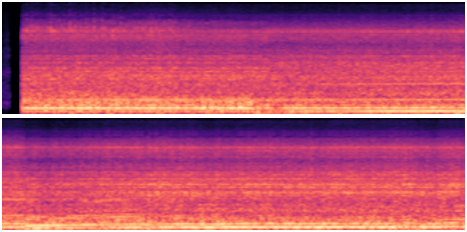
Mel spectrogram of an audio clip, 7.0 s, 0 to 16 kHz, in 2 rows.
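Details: Yamaha Blaster 200 two-stroke quad riding: thin, tinny, bell-like metallic ring over the low drone that worsens as it runs; worn-out crankshaft bearings, thickening smoke suggests adjacent seals failing too.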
